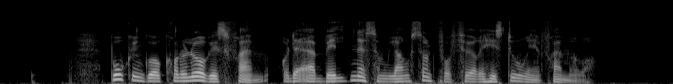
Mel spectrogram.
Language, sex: Norwegian, female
